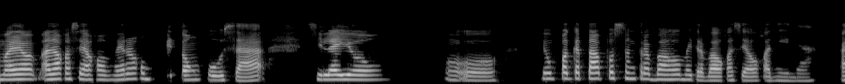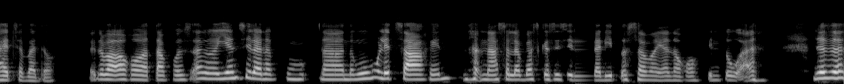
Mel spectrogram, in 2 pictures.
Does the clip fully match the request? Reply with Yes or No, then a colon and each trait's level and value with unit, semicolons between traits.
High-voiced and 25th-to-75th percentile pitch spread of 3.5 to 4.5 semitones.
Yes: high, 225 Hz; average, 3.8 semitones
